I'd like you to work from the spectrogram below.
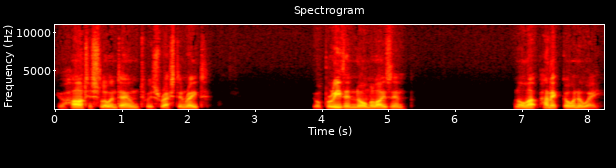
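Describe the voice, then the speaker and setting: Male guide for a calm grounding exercise: low-pitched voice, reassuring, gives clear step-by-step instructions. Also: measured pace, pauses often, muffled recording. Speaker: guide of a panic relief exercise.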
